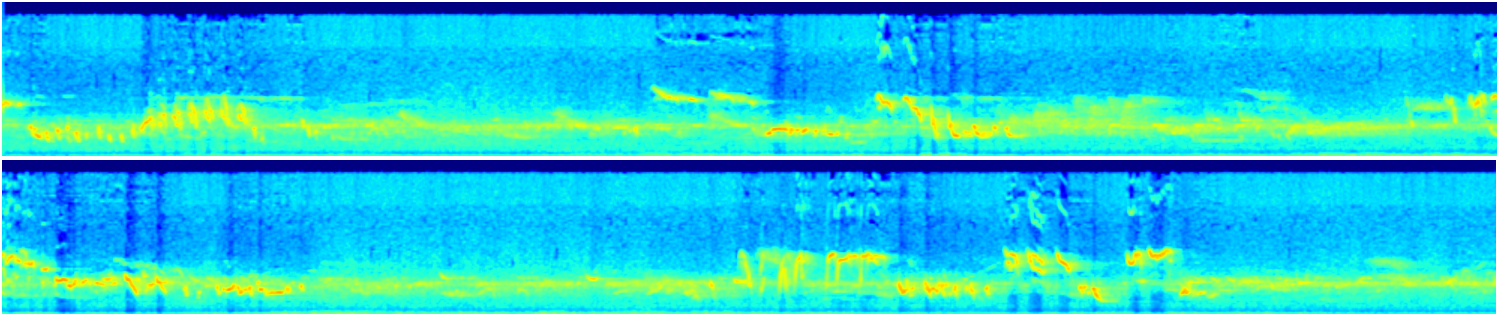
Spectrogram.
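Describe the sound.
Several birds sing at once, their overlapping high chirping phrases and trills from different individuals blending over a faint low background rumble, continuing steadily for about twenty seconds without voices.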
